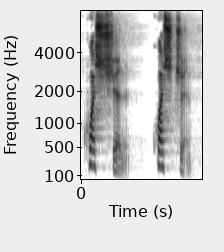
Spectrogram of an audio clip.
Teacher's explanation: you might be hearing people pronouncing this word more with a sh sound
